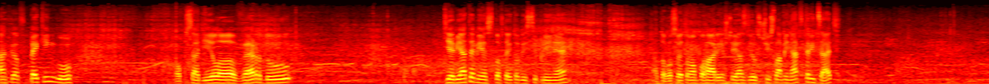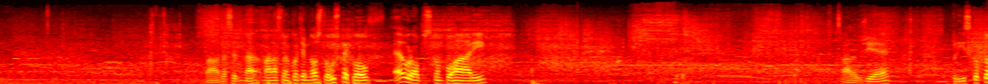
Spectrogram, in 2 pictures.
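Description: Skis scrape and hiss over hard snow.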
